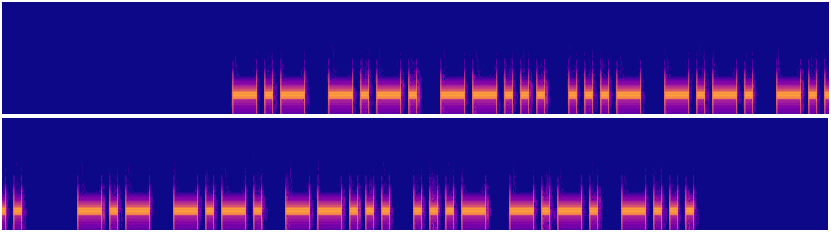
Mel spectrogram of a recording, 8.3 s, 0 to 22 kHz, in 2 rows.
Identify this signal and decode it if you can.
Morse code, heard as a keyed tone, about 30 wpm, 700 Hz. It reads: KC7VCB KC7VCB
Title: USA Call Signs Repeated 2x 30wpm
